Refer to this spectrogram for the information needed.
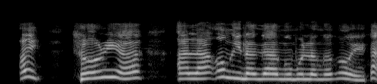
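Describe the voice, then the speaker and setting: A woman's put-on character voice, nasal and high-pitched, with fairly even intonation at a moderate pace, in a dry, close sound with no echo. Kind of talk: colloquial. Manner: apologetic.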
